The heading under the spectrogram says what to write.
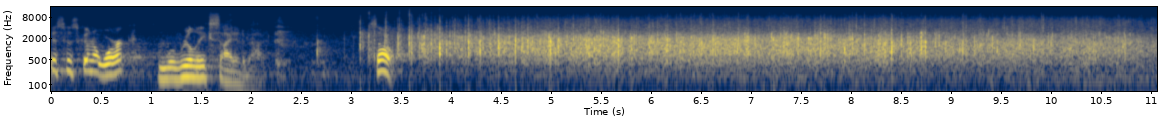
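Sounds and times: large audience applauding: 0:03.0 - 0:11.0.

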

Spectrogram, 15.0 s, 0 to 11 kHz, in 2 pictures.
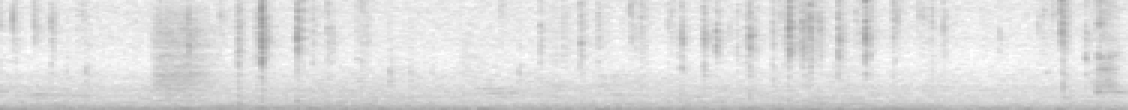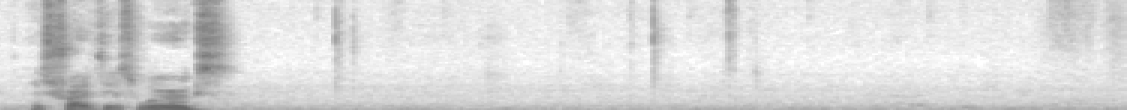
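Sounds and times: typing on keyboard: 0:01.6 - 0:02.8, 0:03.4 - 0:06.4, 0:09.8 - 0:10.0.

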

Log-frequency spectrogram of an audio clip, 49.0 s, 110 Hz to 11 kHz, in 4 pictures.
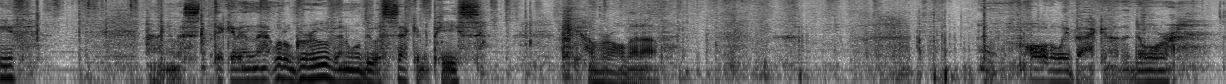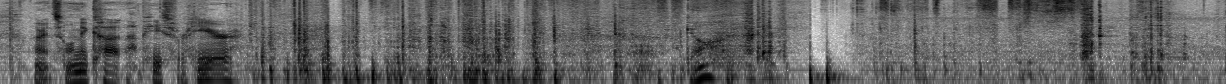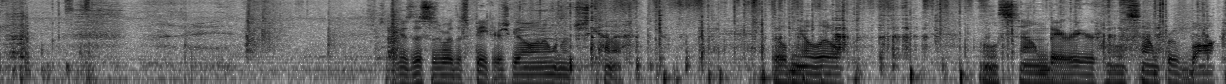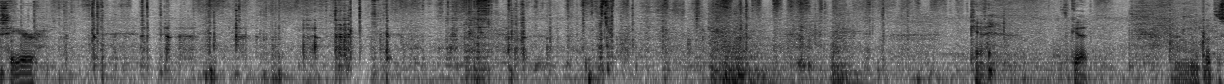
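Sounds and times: rustling and clicks of wiring: 0:27.0 - 0:47.6.

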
